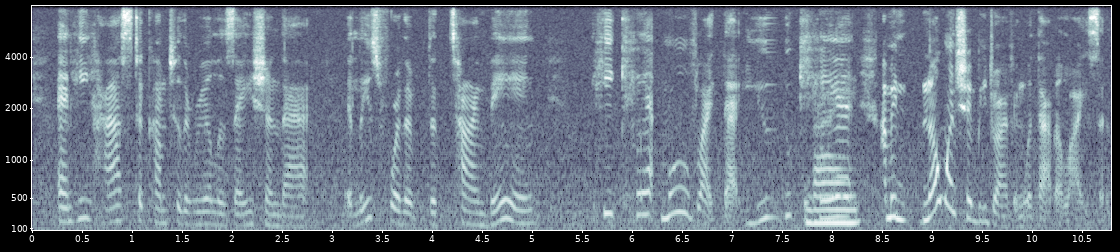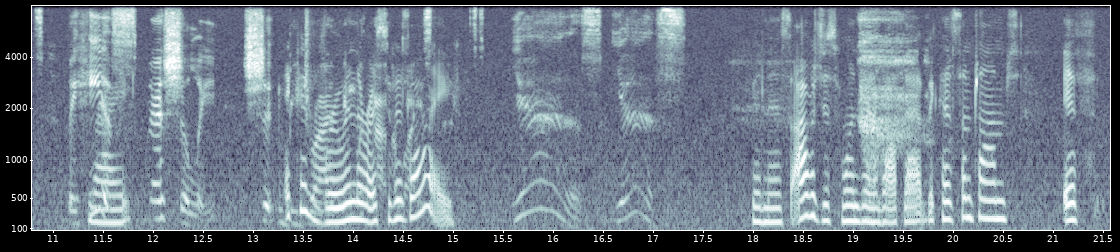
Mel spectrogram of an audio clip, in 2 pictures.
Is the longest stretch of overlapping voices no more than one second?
No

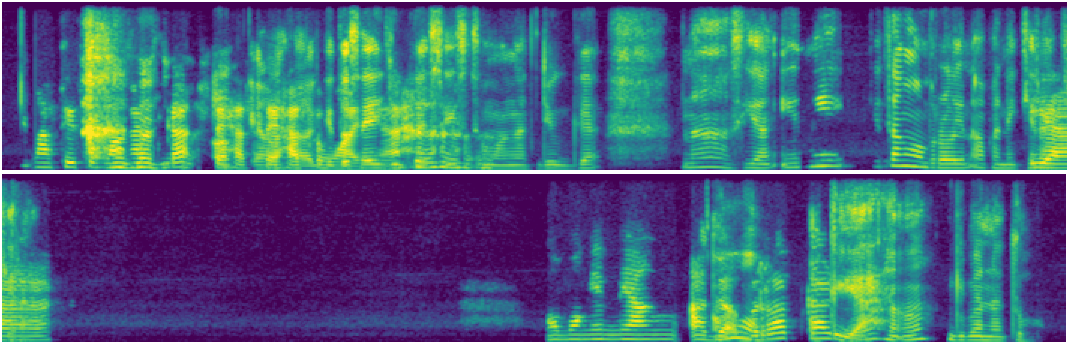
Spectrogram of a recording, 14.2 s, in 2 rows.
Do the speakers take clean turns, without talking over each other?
No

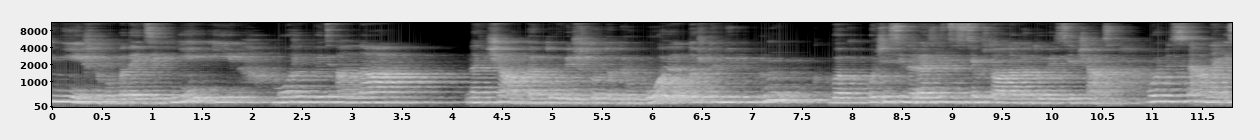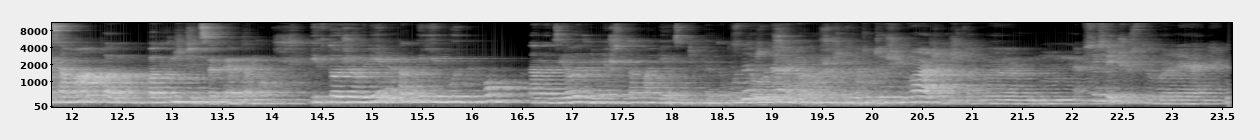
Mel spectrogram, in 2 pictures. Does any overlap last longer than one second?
Yes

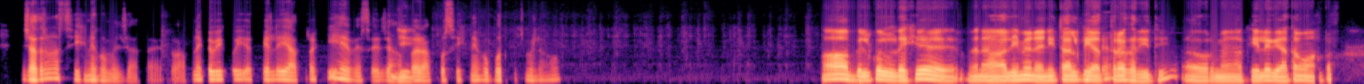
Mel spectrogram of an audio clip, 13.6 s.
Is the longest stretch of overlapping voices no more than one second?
Yes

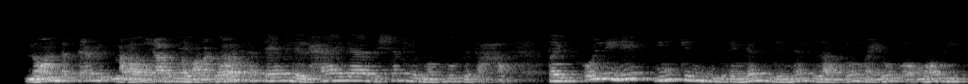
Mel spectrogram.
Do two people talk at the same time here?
Yes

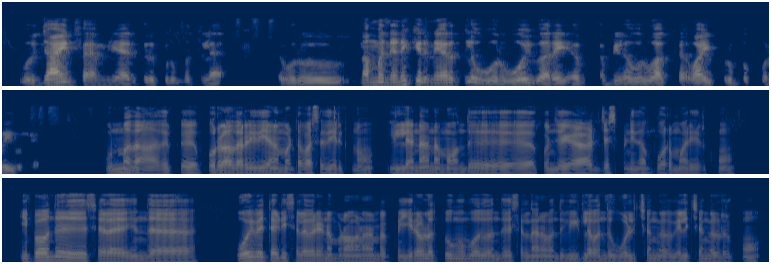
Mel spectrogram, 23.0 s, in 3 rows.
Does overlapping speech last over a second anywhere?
No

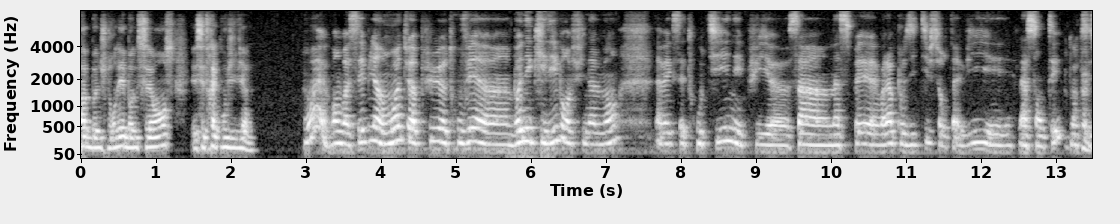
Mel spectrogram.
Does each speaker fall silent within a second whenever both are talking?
Yes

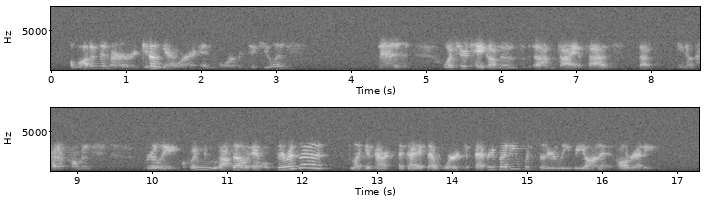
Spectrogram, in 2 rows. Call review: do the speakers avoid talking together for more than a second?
No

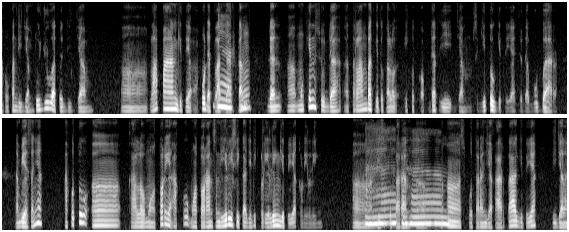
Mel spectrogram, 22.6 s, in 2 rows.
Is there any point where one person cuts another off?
Yes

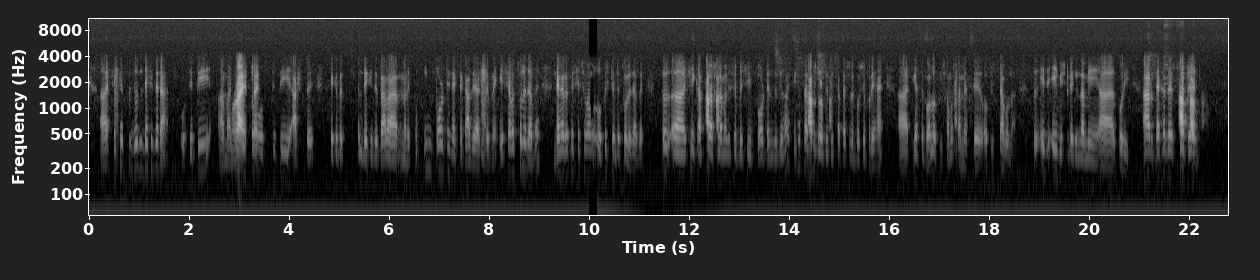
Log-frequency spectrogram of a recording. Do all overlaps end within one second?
Yes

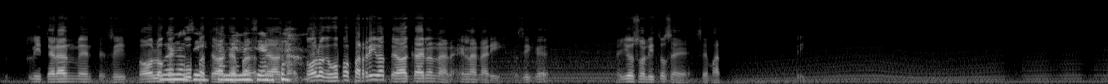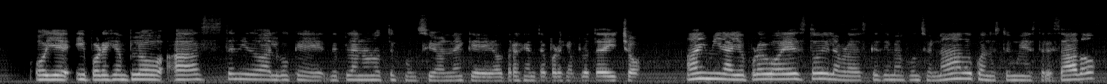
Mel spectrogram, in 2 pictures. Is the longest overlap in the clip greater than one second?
Yes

